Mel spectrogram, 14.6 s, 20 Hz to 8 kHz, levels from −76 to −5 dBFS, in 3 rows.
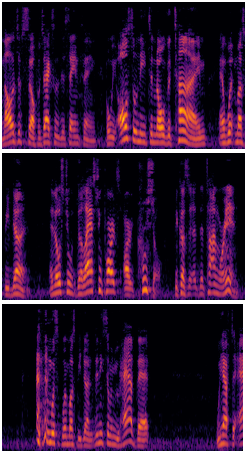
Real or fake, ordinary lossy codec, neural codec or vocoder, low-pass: fake; MP3, 32 kbps; codec, 16 kHz, 4 kbps, FunCodec, trained on Chinese and English, 50 frames a second; 7.2 kHz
